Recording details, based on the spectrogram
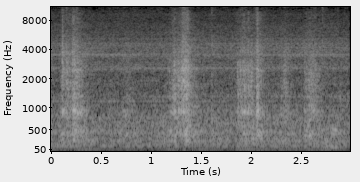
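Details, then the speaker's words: Hayward Navigator pool cleaner not moving: when spun by hand, gritty scraping swells in bursts about every half second as sand chews in the plastic bearing; sand all over the underside, to be cleaned and reassembled. "When I first spun it there, I could hear it chewing up some sand. There's sand all over this."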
